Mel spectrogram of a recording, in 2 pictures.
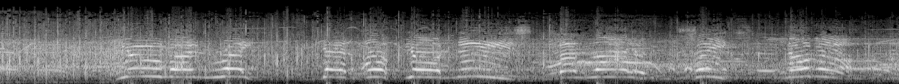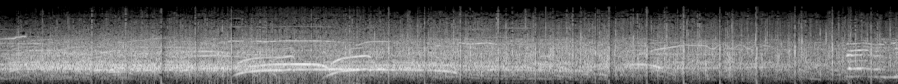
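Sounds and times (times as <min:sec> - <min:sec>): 
protest crowd applauding and cheering: 0:00.0 - 0:17.9
speech: 0:01.6 - 0:02.6, 0:03.2 - 0:09.3
whoops and shouts or whistles: 0:08.6 - 0:09.5, 0:11.2 - 0:14.5, 0:15.5 - 0:16.5.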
